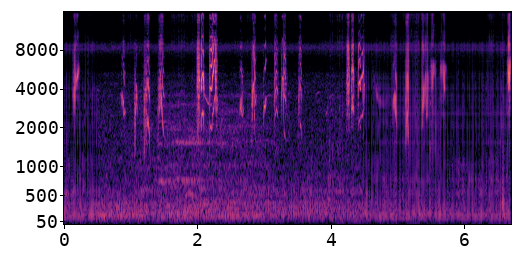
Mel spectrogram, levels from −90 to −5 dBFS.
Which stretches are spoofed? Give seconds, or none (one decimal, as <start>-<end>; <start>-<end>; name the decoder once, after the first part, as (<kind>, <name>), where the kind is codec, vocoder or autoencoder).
0.0-0.5 (vocoder, BigVGAN v2); 4.5-6.7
